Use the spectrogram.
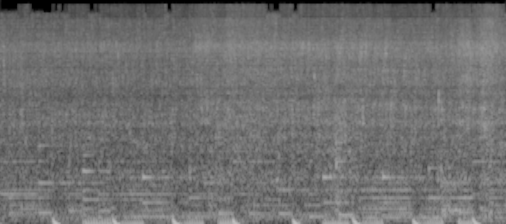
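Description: Garlic, curry leaves, coriander and finely chopped onion sizzle steadily in a hot pan for a dhaba-style masoor bhaji, with regular scraping strokes of stirring close by and no voices.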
